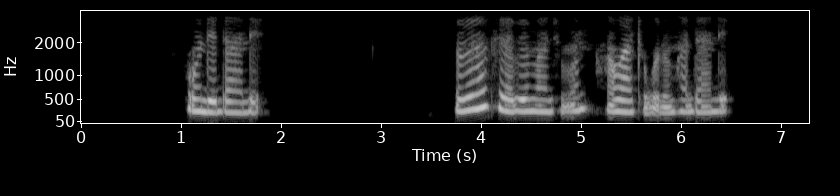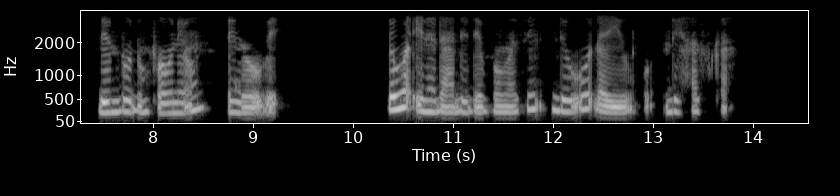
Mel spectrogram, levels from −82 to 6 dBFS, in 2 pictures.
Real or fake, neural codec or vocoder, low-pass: real; none; 3.6 kHz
